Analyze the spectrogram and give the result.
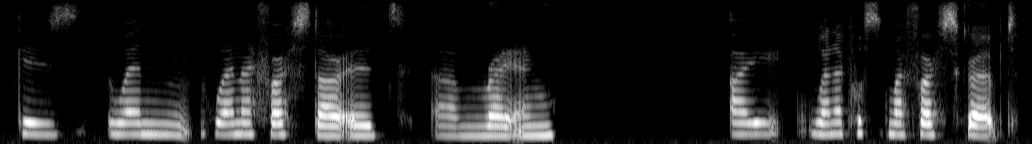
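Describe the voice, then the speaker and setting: A woman's voice: medium pitch, a little mellow, clean tone, no room sound. A woman chatting casually as an interview guest, speaking in a hesitant, self-conscious way with frequent restarts. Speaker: podcast guest, scriptwriter.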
